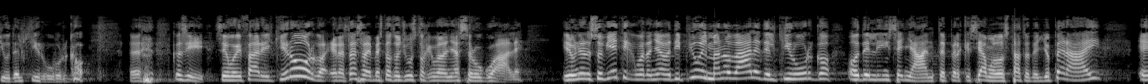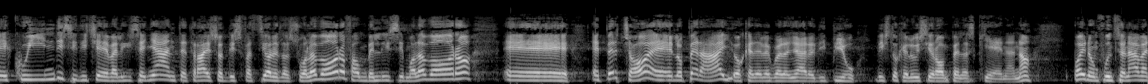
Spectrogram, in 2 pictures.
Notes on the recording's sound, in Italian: Da LOGOS, il festival del CSOA eXSnia di Roma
